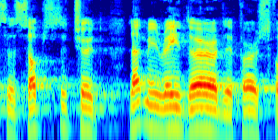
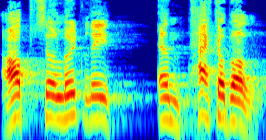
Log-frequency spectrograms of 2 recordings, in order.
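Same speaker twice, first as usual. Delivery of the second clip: preaching at full force; 6 semitones higher, 9 dB louder than usual. Acted. Preacher to congregation, on sinlessness: loud preaching.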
